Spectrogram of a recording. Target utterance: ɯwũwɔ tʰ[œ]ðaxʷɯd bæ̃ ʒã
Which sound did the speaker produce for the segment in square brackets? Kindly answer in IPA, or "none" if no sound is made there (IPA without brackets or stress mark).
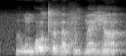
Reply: œ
